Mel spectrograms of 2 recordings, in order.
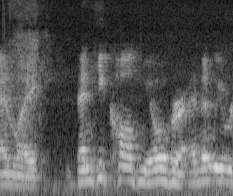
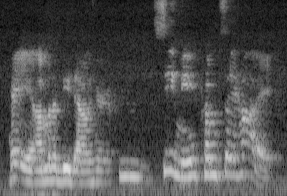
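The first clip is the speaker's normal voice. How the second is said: higher, upbeat shout-out to followers; cheery invitation; 8 semitones higher, 4 dB louder than usual. Retold or imitated. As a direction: announce it brightly, pitch climbing at the end. Acting out own upbeat post.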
